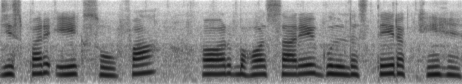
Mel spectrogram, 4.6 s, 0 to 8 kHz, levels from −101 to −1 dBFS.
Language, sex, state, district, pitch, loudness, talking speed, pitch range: Hindi, female, Uttar Pradesh, Lucknow, 250 Hz, -14 LUFS, 130 wpm, 240-260 Hz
